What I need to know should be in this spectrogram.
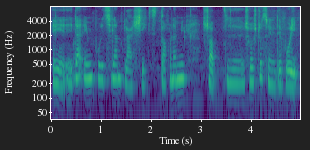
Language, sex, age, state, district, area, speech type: Bengali, female, 18-30, West Bengal, Jalpaiguri, rural, spontaneous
